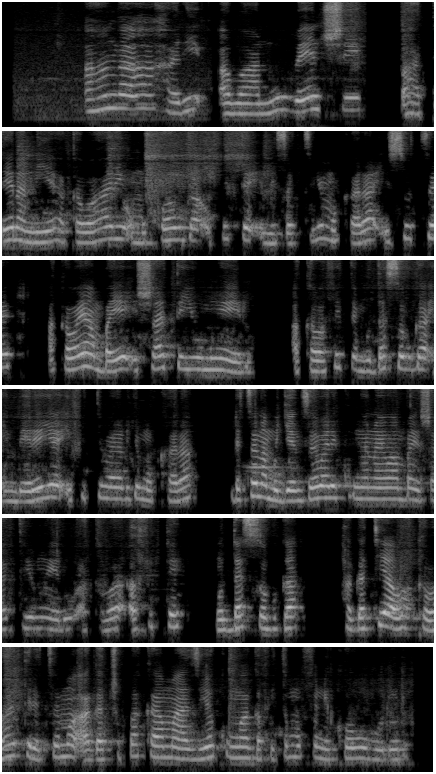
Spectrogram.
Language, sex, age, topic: Kinyarwanda, female, 18-24, government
